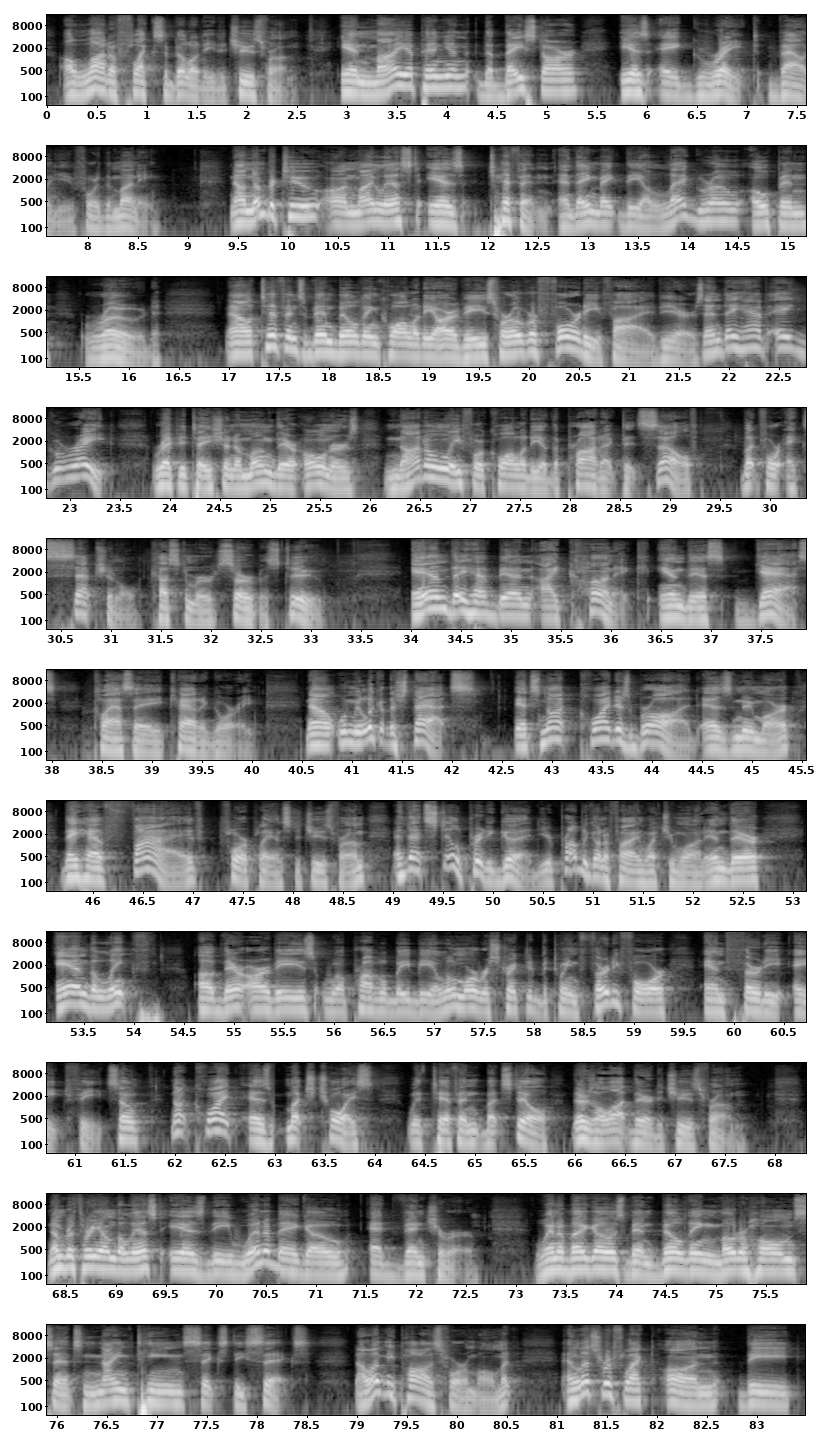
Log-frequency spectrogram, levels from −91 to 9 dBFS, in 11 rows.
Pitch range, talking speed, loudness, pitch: 110-145 Hz, 130 wpm, -12 LUFS, 125 Hz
